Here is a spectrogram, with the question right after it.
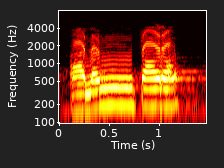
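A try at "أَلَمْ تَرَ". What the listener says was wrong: اس میں غنہ نہیں کریں گے. الم تر، قاعدہ کون سا ہو رہا ہے؟ اظہار شفوی. کس طرح ہو رہا ہے قاعدہ اظہار شفوی؟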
